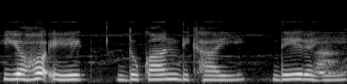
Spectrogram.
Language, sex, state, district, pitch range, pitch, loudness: Hindi, female, Himachal Pradesh, Shimla, 215-235 Hz, 225 Hz, -17 LUFS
